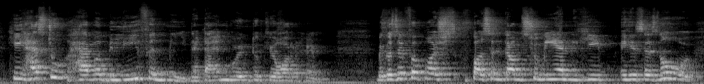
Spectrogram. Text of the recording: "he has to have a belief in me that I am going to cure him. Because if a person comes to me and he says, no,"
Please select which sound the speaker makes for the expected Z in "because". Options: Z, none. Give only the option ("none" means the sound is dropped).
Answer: Z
